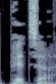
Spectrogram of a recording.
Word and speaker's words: pizza: Russian salad, potatoes, carrots, peas and mayonnaise, pizza, locally pronounced pizza or pizza, has been wholly included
